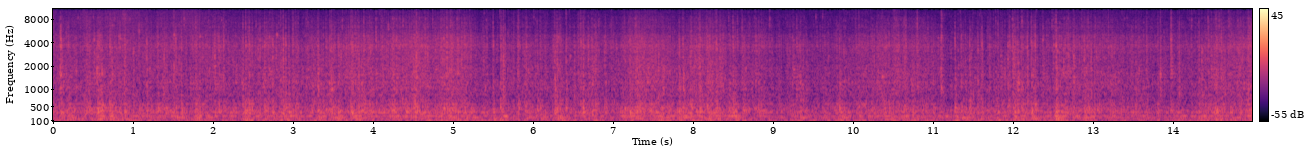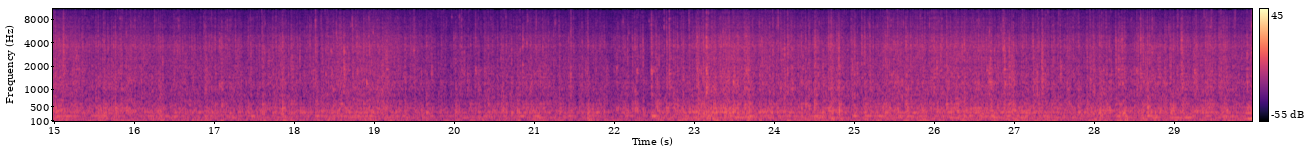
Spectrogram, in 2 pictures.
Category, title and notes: Soundscapes > Nature
Raindrops hitting a window with steady intensity, creating a close and detailed sound.
ambience, drops, hitting, rain, storm, weather, wet, window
